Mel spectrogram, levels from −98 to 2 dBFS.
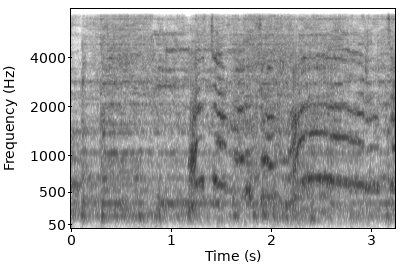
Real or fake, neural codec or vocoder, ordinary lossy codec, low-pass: fake; vocoder, 22.05 kHz, 80 mel bands, HiFi-GAN; none; 7.2 kHz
